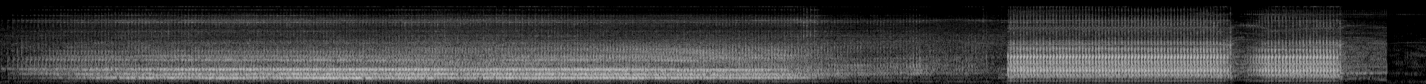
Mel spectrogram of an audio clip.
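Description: Hilti electric demolition breakers (jackhammers) hammering into concrete slabs as a steady pitched machine sound that builds over the first couple of seconds and fades out around eight seconds in. About ten seconds in, a breaker runs again, louder, in two bursts with a short stop between.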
